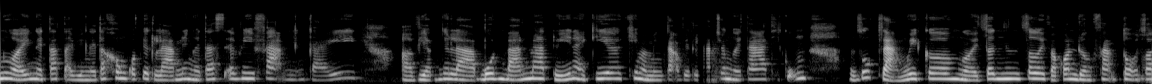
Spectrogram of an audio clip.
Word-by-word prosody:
người 260 -5 +5
ấy, 225 - 0
người 245 -2 +2
ta 250 +1 -2
tại 210 - -5
vì 205 - -2
người 205 0 -4
ta 250 - -3
không 280 -1 0
có 245 - -3
việc 265 -3 -3
làm 205 +1 0
nên 250 - +1
người 215 - -1
ta 235 +4 -2
sẽ 255 +1 -6
vi 270 0 +2
phạm 255 -5 -4
những 220 +1 -17
cái, 230 +8 -11 0.4
ờ, 200 -2 -4
việc 215 -1 0
như 245 +2 -1
là 215 -5 +2
buôn 250 +1 +3
bán 220 +4 +3
ma 265 -1 +4
túy 220 +2 +1
này 245 -4 0
kia, 265 0 +1
khi 280 - -2
mà 245 - +3
mình 200 -1 -4
tạo - - -4
việc 210 0 -10
làm 205 - -6
cho 260 - -6
người 215 -4 0
ta 240 +1 -3
thì - - -22
cũng 280 - -2 0.5
giúp 295 +10 -2
giảm 190 -7 +5
nguy 245 +4 +4
cơ 255 -1 +2
người 215 -6 +3
dân 255 +4 +4
rơi 265 0 +3
vào 200 -4 -3
con 245 -1 +3
đường 210 -3 0
phạm 230 +1 -3
tội 230 -2 -4
do 245 0 0
240 Hz, 280 wpm, -22 LUFS, 210-255 Hz, 0.5 s, người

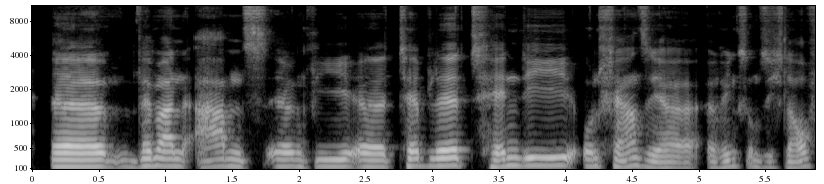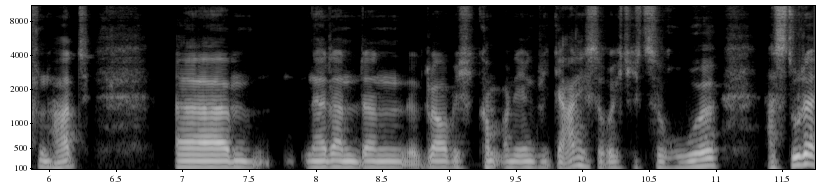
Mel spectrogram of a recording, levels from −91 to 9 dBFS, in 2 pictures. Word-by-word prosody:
äh, - - +2
wenn 135 0 +6
man 145 -2 +4
abends 135 -1 -2
irgendwie, 135 0 -1
äh, 130 -1 +2
Tablet, 150 +1 +2
Handy 155 +3 +1
und 140 +1 -3
Fernseher 120 -5 -2
rings 125 +4 -6
um - - -8
sich 115 -2 -11
laufen 125 0 -4
hat. 130 +4 -4 0.6
Ähm, 125 - +3 0.2
ne, 120 0 -2
dann 120 -1 0
dann 120 0 -3
glaube 120 -1 -3
ich, - - -12
kommt 125 -2 -6
man 120 0 -5
irgendwie 120 0 -5
gar - - -4
nicht 150 -4 -6
so - - -9
richtig 115 0 -11
zur 120 0 -8
Ruhe. 130 +8 -1 0.3
Hast 115 - -4
du 165 - +4
da 190 0 +4
130 Hz, 170 wpm, -24 LUFS, 120-140 Hz, 0.6 s, wenn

